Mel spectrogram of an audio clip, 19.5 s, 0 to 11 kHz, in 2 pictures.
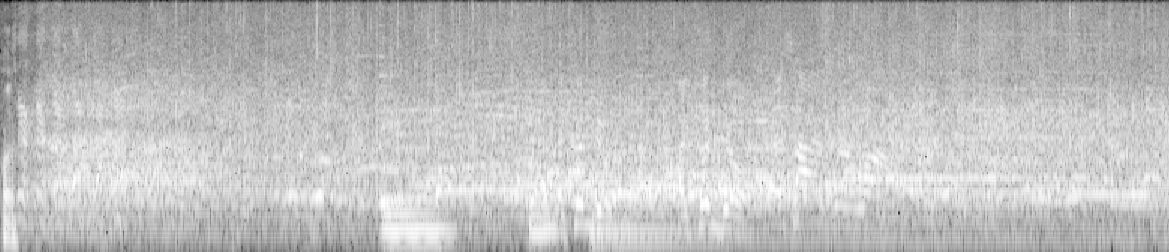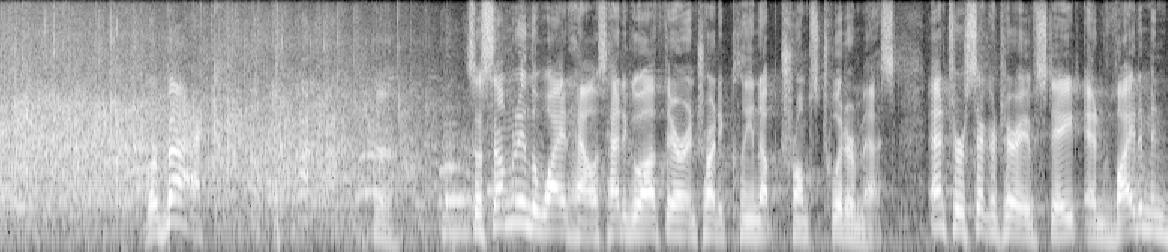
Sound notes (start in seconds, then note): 0.0 laughter; 0.1 cheers and applause; 3.2 piano riff; 8.4 cheers and applause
